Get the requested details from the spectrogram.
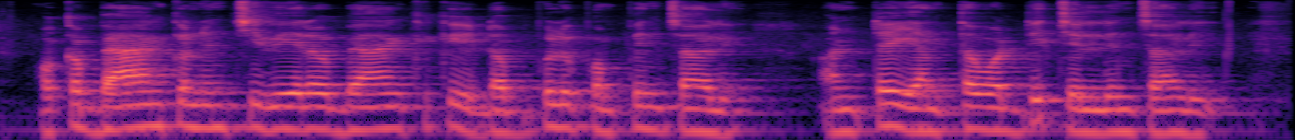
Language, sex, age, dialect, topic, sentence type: Telugu, male, 18-24, Utterandhra, banking, question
